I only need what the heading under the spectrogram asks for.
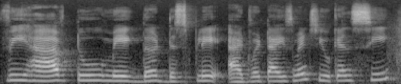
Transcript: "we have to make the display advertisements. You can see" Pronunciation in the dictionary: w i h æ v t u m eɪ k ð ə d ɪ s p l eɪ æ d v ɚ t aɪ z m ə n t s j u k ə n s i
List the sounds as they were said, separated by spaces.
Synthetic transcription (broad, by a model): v i h æ v t u m eɪ k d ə d ɪ s p l eɪ æ d v ɚ t aɪ z m ə n t s j u k ə n s i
